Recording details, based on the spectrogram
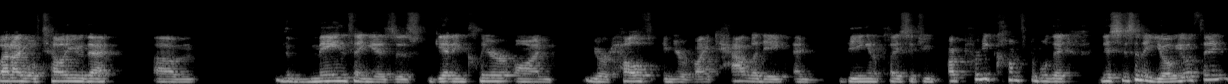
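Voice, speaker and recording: At a fairly slow pace, a man speaks in a plain, everyday voice with a fairly high pitch and ordinary pitch variation. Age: 60s. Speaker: former weight-loss reality show contestant, wellness expert. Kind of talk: webinar interview.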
